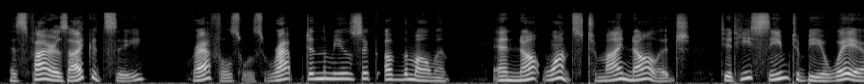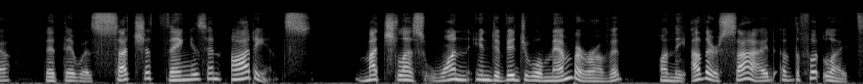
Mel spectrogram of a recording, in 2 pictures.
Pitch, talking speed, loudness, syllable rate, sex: 205 Hz, 175 wpm, -21 LUFS, 4.5 syllables/s, female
